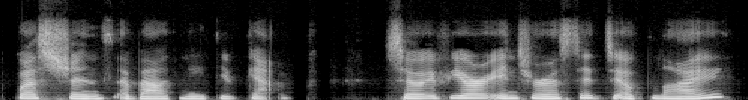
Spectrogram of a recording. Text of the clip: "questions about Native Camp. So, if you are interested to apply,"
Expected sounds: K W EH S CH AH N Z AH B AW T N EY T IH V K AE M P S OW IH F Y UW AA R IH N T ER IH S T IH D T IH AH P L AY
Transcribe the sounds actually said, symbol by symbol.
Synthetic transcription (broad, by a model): K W EH S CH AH N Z AH B AW T N EY T IH V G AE P S OW IH F Y UW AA R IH N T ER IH S T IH D T IH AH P L AY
